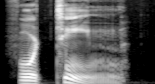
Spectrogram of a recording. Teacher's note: Pronounce numbers ending in teen with a clear T sound and stress on the teen syllable.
